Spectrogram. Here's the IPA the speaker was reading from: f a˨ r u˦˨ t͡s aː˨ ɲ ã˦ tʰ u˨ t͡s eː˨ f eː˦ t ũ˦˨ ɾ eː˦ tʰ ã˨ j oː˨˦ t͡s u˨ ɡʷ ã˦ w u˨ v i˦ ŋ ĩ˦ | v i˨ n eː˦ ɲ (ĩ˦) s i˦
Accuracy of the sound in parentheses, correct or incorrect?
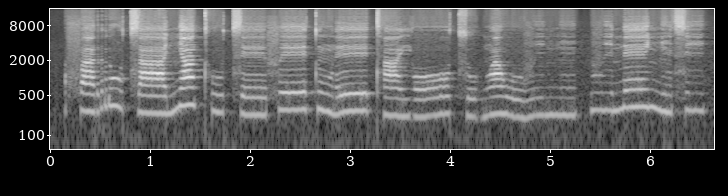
incorrect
